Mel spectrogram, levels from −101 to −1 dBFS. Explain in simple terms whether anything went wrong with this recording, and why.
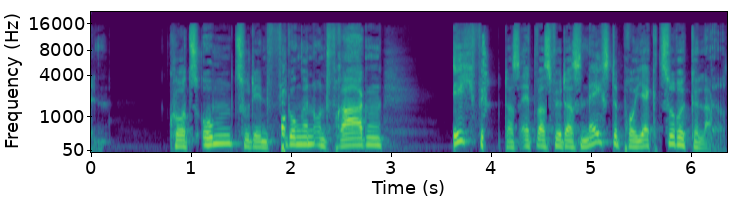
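Damaged data in a compressed stream at 1.86 to 1.95 s, 3.88 to 3.96 s and 6.16 to 6.21 s: the decoder misreads broken chunks, producing short chirps or blips.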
